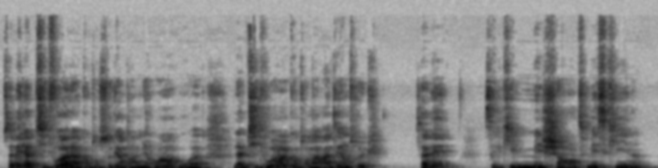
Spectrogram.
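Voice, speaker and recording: A woman's voice: mid-range voice, moderate pace, a little mellow. A woman sophrology coach giving a chatty, hesitant instructional talk to viewers. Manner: chatty and hesitant, many fillers and restarts. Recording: very echoey room, far from the mic.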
